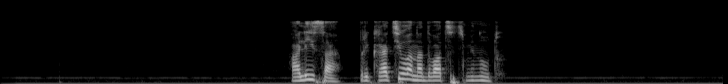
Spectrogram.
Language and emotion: Russian, angry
